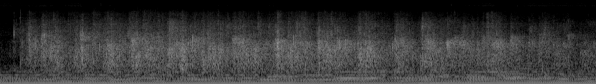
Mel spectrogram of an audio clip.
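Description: An audience applauding at a Marian deliverance retreat in a sanctuary, with dense, even clapping throughout over a steady low hum.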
